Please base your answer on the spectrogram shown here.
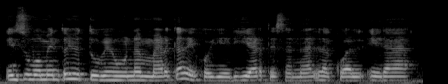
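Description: A woman's voice: mid-range voice, level tone, normal speed, mellow. A woman in her twenties with a Mexican accent, hosting a podcast in a casual, conversational monologue with frequent tag questions. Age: 20s. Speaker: podcast host.

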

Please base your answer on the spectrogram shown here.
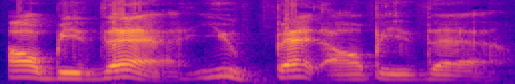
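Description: A man voicing a greedy, cocky little boy in a storybook, loud, eager and demanding. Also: sits high, big pitch swings, normal speed, vocal fry, pitched above the performer's own voice, full character voice.

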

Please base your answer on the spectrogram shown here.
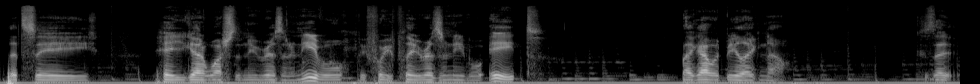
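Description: Male co-host, slightly low voice, informal and matter-of-fact chat over faint music. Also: level tone, moderate pace, long pauses. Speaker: podcast co-host. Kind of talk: casual podcast chat. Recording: background music under the voice.

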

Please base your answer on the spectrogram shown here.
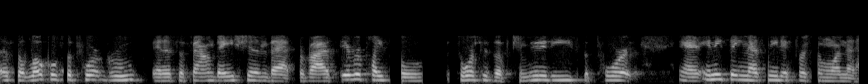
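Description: A middle-aged woman speaking earnestly and at length as a guest in a radio interview, with passionate conviction. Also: mid-range voice. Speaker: guest, youth support group chapter leader. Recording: narrow tinny phone-like line.

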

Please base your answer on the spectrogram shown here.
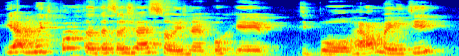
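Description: Uma mulher com gripe apresentando um podcast em conversa descontraída, falando de forma animada e dispersa. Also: female voice, a little high, animated, normal speed, echoey room, a crowd in the background. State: has a cold, congested. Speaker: podcast host. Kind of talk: casual podcast chat.

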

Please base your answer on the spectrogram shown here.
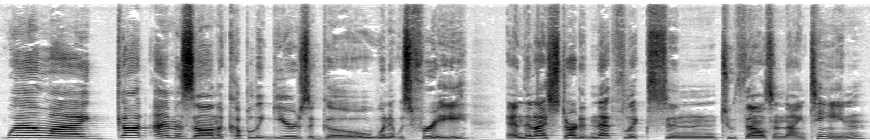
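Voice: mid-range voice, animated, a little slow, a bit bright. A speaker reading scripted lesson answers with a dry, wry delivery.

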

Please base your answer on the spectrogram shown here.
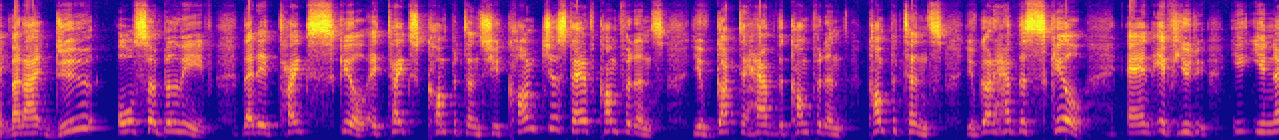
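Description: Bright high South African man. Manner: energetic and emphatic, with repetitive restarts. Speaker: podcast host. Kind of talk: solo leadership podcast talk.

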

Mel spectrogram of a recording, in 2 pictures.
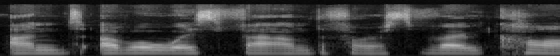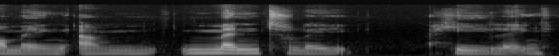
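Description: A middle-aged Finnish-accented woman with a low, mellow voice talks in an easy, searching way, stopping on ums and restarting her sentences. The sound is close and dry, though she is out in a forest. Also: flat delivery, a little slow, no room sound. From Finland. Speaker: guest, society chairman. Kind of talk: conversational interview. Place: outdoors in a forest.

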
